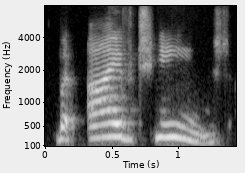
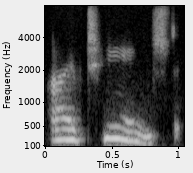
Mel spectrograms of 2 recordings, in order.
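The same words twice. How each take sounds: First: Slow and deliberate on "I've changed"; firm declaration of "I've changed"; emphatic. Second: "I've changed" repeated much softer, inward; quiet reflective repeat of "I've changed"; soft echo. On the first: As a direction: lean into "I've changed", drawn out. Stresses her change, slowly. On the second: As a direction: let "I've changed" fall away quietly. Repeats it softly to herself. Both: Real, not acted.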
